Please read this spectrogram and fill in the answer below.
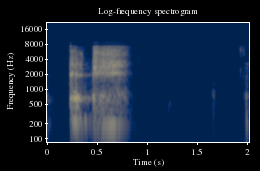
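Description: A woman clearing her throat with a short cough, in two quick parts just after the start.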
